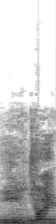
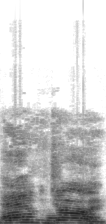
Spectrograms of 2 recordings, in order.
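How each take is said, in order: First: The word begins with an 'in' sound. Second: The word begins with an 'en' sound. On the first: The speaker calls it wrong. "ইনজয় কিন্তু ভুল" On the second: The speaker calls it right. "এটা শুদ্ধ উচ্চারণ হবে এনজয়"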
